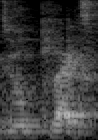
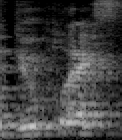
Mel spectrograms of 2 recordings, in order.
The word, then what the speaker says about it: DUPLX: This thing is spelled DUPLX, I'm just calling it duplex because this is the most rather sensible option I can take. I mean, calling it duplex is kind of weird, okay?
